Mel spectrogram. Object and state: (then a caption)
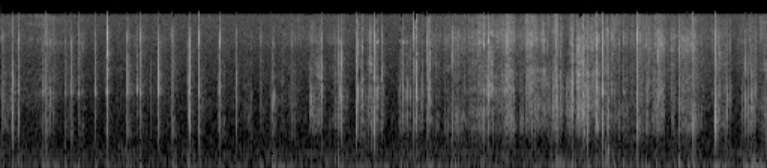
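Clear vinyl pencil bag, crinkled and scratched. A clear lemon-print vinyl zip bag is lifted and crinkled, then scratched with long nails. Sharp, dry crinkling snaps come in quick succession, bright and thin with almost no low end, then thicken into a denser rustling scratch toward the end.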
